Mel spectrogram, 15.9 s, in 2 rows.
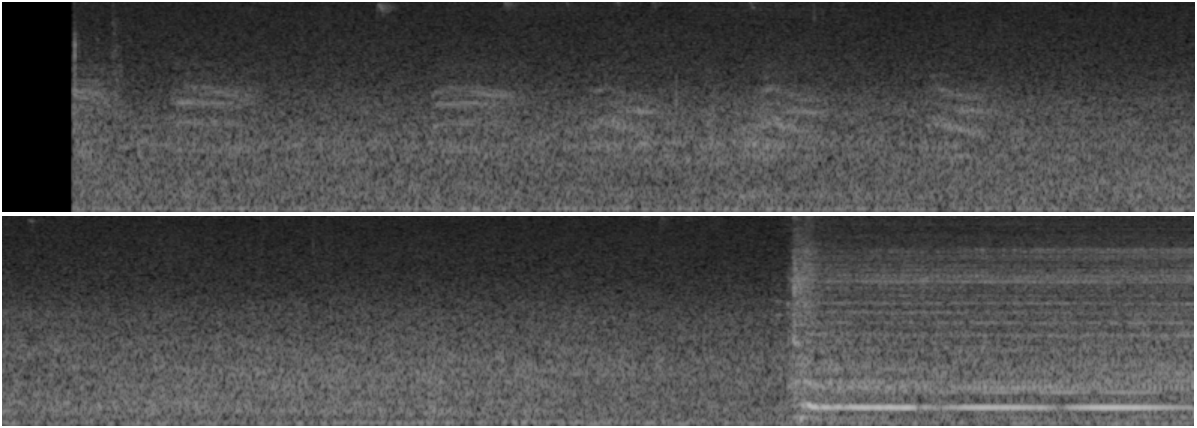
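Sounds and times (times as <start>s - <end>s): outdoor background noise: 0.4s - 15.9s
bird calls: 2.5s - 5.6s.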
